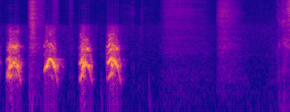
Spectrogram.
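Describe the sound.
A voice imitates a puppy that has finished its food and begs for more, with four short, whiny yelping calls in quick succession, loud, followed by quiet breathy sounds.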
